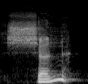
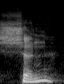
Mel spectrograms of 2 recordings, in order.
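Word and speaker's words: -tion: So the suffix, the bit that comes at the end could be t i o n, which is pronounced shun. Notice that weak form there, uh, so it's shun.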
